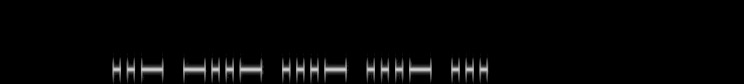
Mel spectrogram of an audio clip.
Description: Morse code, heard as a keyed tone, about 17 wpm, 700 Hz. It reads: UXVVS
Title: Code Groups - 5 Letters - 17wpm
